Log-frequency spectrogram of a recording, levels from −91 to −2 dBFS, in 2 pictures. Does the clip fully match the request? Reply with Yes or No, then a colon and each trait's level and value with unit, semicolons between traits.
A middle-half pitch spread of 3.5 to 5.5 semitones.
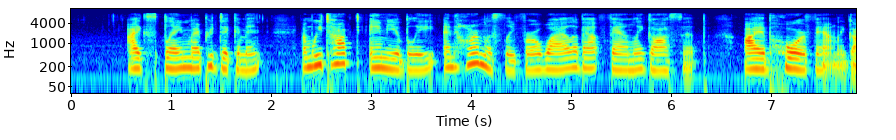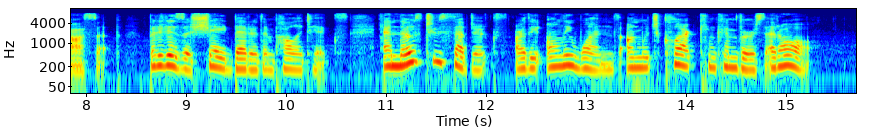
Yes: average, 3.8 semitones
